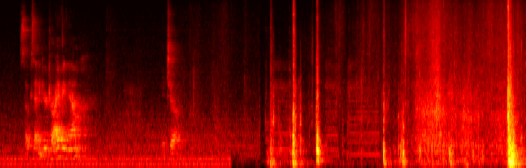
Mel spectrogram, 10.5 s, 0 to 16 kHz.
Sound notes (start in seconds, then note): 5.3 car doors opening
